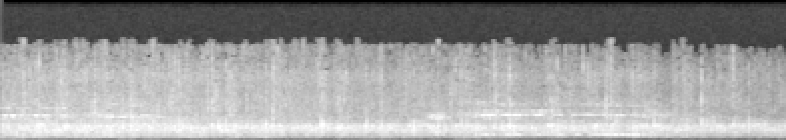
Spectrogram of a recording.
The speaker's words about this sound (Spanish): Lo que le están esperando le da un fuerte, fortísimo aplauso al Señor en este lugar.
